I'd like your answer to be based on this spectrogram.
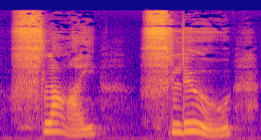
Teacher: Также на звуке F сидим подольше. И в первом глаголе у нас дифтонг I. Челюсть опустите, язык оттяните назад. Fly, flew. В слове flew будет долгий U.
